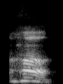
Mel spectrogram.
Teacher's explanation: হা উচ্চারণ করতে গেলে শুধুমাত্র কণ্ঠ থেকে একটা হাওয়া বাতাস একটা বেরিয়ে আসছে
